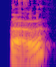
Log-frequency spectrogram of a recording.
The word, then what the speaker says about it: Thoth: for the Ascended Master Thoth. Did I pronounce that right, Danielle? There are several ways of pronouncing it, and yes, Thoth is a good one.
